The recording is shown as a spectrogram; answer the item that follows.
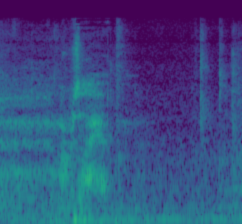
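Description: Near silence with a brief faint whispered voice about a second in.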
